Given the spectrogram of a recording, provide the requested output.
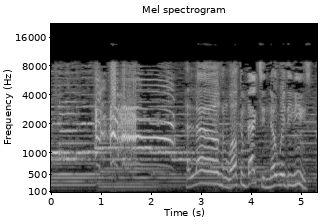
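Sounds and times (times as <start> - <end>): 
rooster crowing: 0.2 - 2.7
speech: 3.6 - 5.3.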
